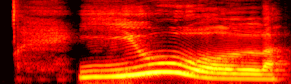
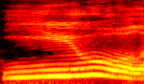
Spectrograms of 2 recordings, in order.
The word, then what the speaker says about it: you'll: a contraction for I am I'm I'm you'll you'll a contraction for you will so again find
